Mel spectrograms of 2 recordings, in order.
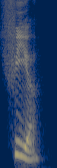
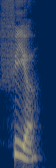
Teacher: the silent R, the one that gets pronounced like a reduced A and is found in words ending in ER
